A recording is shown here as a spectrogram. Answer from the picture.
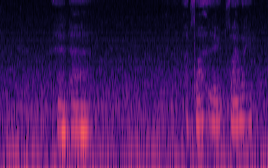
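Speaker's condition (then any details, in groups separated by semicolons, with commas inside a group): Parkinson's disease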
